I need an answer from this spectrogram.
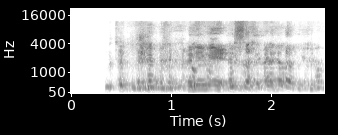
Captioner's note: all laughing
